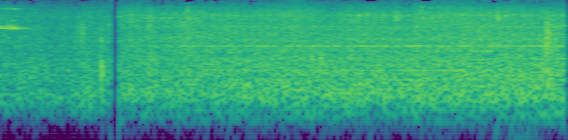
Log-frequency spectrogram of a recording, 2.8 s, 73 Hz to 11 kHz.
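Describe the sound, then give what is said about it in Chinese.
A steady, loud roar of a Subway Line 10 train running through a tunnel from Beitucheng toward Anzhenmen station, broad rumbling noise with a brief sharp click near the start and no voices. “欢迎乘坐地铁十号线列车，列车运行前方是安贞门站，下车的乘客请提前做好准备。”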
